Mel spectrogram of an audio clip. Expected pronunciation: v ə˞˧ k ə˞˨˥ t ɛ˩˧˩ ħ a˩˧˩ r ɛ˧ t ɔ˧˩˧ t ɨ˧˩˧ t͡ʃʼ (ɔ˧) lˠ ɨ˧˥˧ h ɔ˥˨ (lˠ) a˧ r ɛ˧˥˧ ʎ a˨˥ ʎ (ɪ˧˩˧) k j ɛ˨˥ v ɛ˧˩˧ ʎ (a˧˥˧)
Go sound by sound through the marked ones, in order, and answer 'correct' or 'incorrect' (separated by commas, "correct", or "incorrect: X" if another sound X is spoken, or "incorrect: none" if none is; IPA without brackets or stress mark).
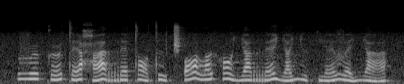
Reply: incorrect: ɔ˧˥˧, incorrect: ʎ, incorrect: ɨ˧˩˧, incorrect: a˧˩˧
